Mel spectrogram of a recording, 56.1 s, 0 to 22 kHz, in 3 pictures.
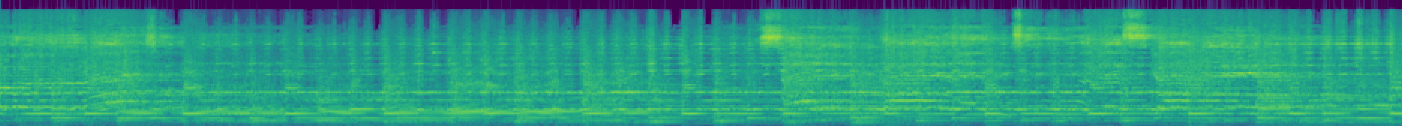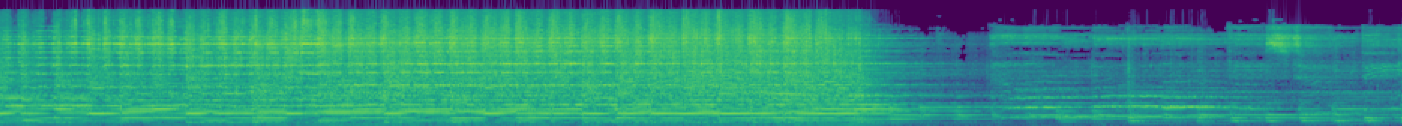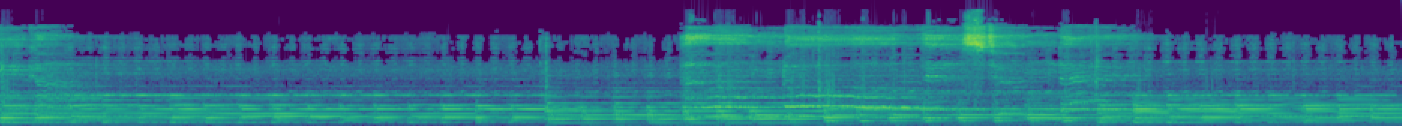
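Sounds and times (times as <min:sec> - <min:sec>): loud live band music: 0:00.0 - 0:32.4
quiet sustained notes: 0:00.0 - 0:56.0.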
